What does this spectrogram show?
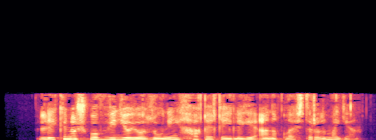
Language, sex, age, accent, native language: Uzbek, female, 19-29, Jizzax, Uzbek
